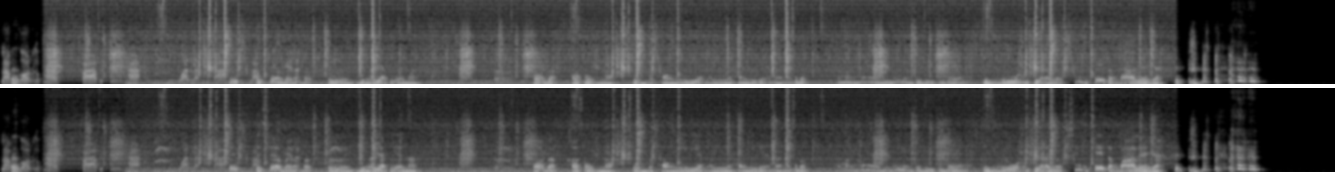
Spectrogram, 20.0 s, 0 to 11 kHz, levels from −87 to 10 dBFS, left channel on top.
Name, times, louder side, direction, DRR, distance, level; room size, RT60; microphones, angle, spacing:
voice 1, 0.0-0.9 1.2-3.4 3.7-4.5 7.4-7.8 8.9-9.0 16.8-17.2 17.8-18.5, left 5 dB, 30° left, 0.4 m, -36 dB
sound 1, 0.6-17.6, left 8 dB, 70° left, 0.7 m, -34 dB
sound 2, 1.8-15.7, right 2 dB, 45° right, 0.5 m, -42 dB
voice 2, 3.4-6.3 8.0-12.1 12.5-17.7 18.5-18.8, right 1 dB, 60° right, 0.9 m, -29 dB
3.3 x 2.5 x 3.5 m
head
